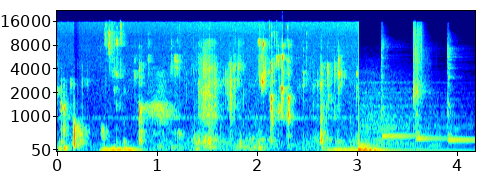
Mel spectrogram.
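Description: Close-miked eating of soft, ripe mango flesh: wet, squishy bites, sucking and chewing in irregular bursts. About three seconds in this gives way suddenly to electronic intro music with steady held notes and bass.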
